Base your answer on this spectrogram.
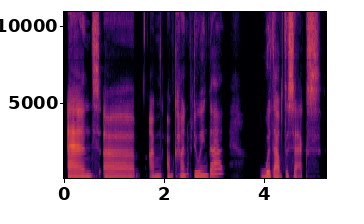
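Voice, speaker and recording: A hoarse woman in her thirties who has lost her voice, a coach hosting her own podcast in a candid, chatty way. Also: fairly high pitch, slow, dry recording, studio quality. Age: 30s. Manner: candid, chatty, open-book. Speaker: podcast host and eating disorder recovery coach. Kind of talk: casual solo podcast monologue.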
